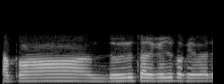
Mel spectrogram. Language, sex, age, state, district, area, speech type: Odia, male, 18-30, Odisha, Kendujhar, urban, conversation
